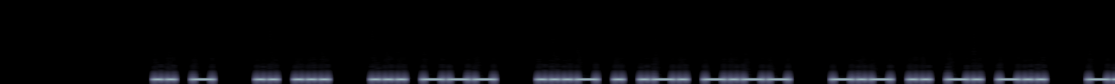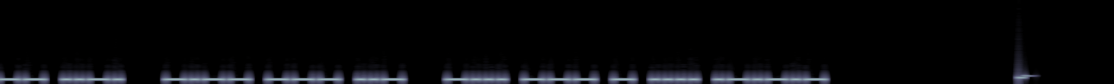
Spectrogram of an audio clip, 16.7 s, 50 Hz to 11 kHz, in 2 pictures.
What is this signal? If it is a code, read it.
Morse code, heard as a keyed tone, about 25 wpm, 700 Hz. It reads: IT IS SO VERY KIND OF YOU BOTH.
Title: Sentences from Top 300 Words 25wpm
